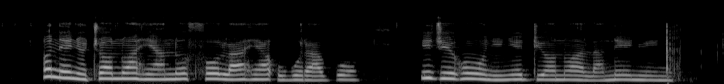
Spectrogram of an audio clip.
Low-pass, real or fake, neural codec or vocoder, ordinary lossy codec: 7.2 kHz; real; none; Opus, 32 kbps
